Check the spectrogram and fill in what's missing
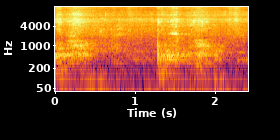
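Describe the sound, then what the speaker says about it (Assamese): Broiler chicken meat is stirred in a cooking pot, a close, steady frying hiss with a spoon scraping and a sharp clatter against the pot midway, and no talking. "5 মিনিট পিছত বৌ মাংসখিনি লৰাই দিব আহিছে"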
